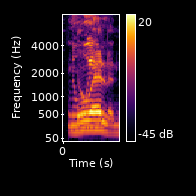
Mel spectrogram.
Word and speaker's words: Noël: Noël.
